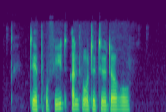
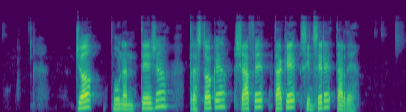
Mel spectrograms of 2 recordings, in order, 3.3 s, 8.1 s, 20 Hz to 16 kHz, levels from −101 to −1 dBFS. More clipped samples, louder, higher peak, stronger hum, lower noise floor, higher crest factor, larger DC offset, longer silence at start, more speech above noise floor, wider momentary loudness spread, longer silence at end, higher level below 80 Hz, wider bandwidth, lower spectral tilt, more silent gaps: neither; about the same, -22 LUFS vs -23 LUFS; about the same, 0 dBFS vs -2 dBFS; neither; about the same, -80 dBFS vs -81 dBFS; about the same, 24 dB vs 22 dB; neither; second, 0.6 s vs 1.5 s; about the same, 58 dB vs 58 dB; second, 7 LU vs 11 LU; second, 0.75 s vs 1.05 s; first, -64 dBFS vs -72 dBFS; second, 7.4 kHz vs 9.2 kHz; first, -6.5 dB/octave vs -5 dB/octave; neither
